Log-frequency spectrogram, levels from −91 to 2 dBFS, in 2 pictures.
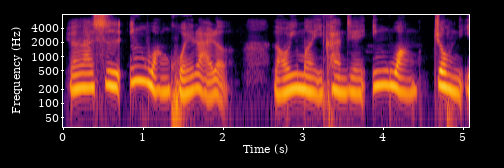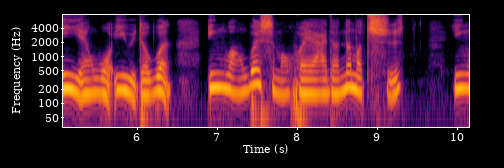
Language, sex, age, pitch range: Chinese, female, 20-39, 170-210 Hz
